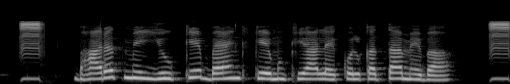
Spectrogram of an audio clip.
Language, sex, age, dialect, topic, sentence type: Bhojpuri, female, 18-24, Southern / Standard, banking, statement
